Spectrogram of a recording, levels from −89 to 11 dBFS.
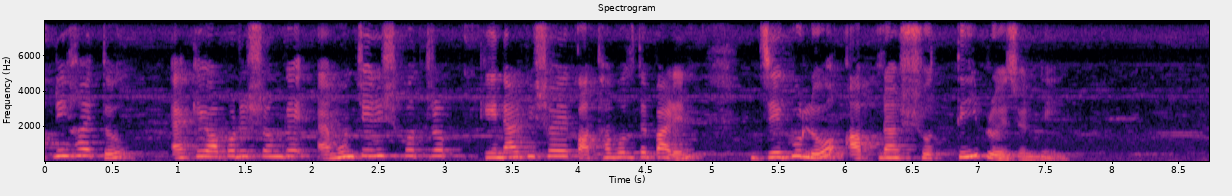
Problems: constant background noise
